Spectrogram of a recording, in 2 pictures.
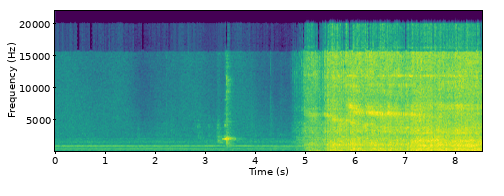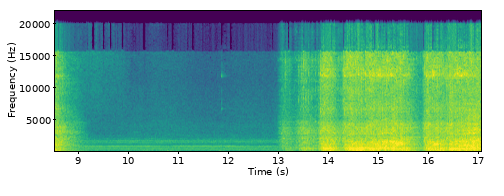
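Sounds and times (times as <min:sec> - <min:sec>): electric drill whining: 0:04.8 - 0:09.2, 0:13.0 - 0:17.0.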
